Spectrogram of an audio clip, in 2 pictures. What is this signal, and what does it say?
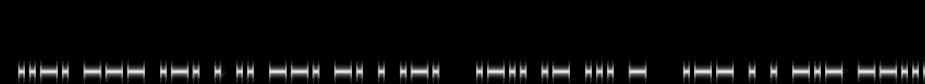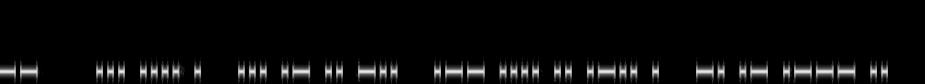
Morse code, heard as a keyed tone, about 22 wpm, 600 Hz. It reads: FOREIGNER LAST WEEK, SHE SAID WHILE NAJI
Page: Romanen Never af Ken Follet på engelsk.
